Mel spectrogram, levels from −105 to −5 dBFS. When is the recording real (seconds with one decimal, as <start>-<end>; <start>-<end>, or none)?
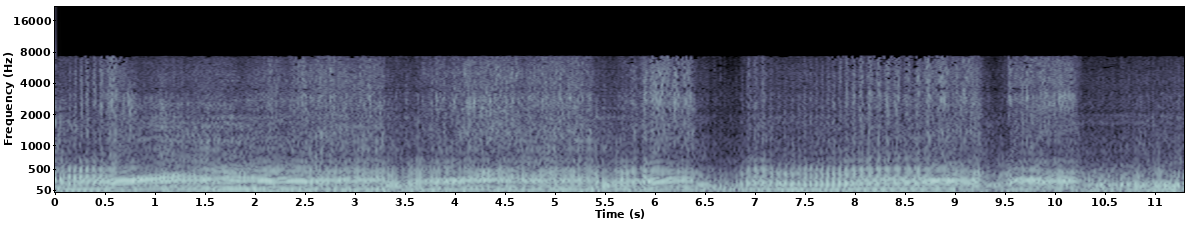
0.0-0.8; 1.6-2.5; 5.9-9.0; 10.1-10.7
